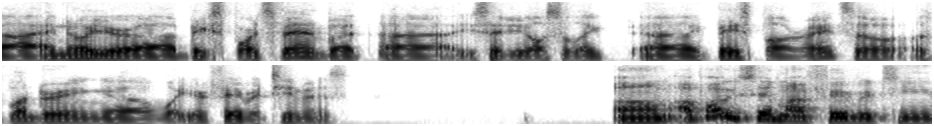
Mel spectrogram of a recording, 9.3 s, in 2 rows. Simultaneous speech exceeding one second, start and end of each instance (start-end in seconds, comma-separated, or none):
none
